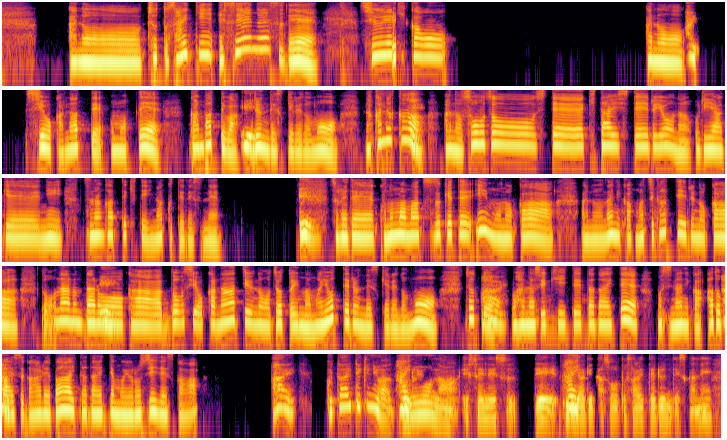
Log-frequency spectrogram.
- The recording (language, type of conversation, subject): Japanese, advice, 期待した売上が出ず、自分の能力に自信が持てません。どうすればいいですか？
- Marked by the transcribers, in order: other background noise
